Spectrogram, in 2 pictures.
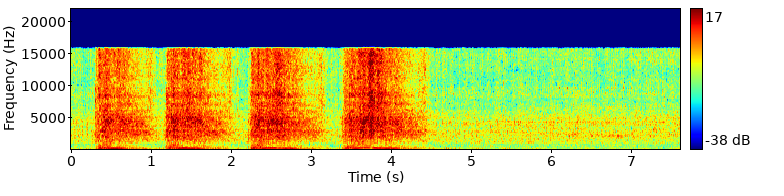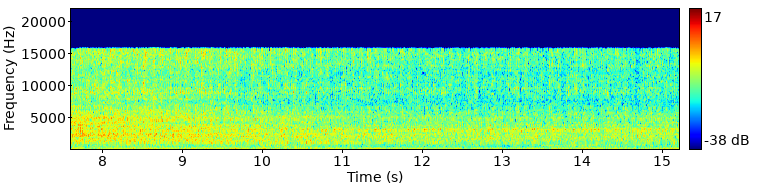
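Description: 2014 Suzuki GSX1300R Hayabusa's inline-four engine, heard through a Yoshimura muffler, revved four times in quick succession, each rev rising and dropping back, then idling steadily for the rest.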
